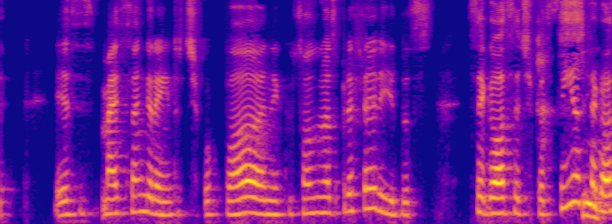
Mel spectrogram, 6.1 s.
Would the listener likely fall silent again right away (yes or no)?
yes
